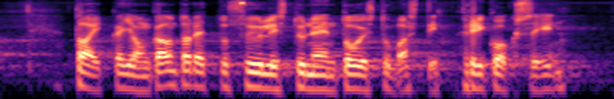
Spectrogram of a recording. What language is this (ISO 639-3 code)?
fin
